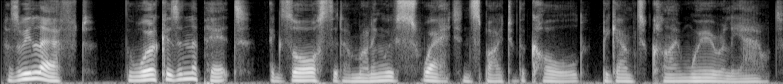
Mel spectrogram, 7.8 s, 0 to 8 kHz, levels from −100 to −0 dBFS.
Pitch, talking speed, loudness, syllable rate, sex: 130 Hz, 175 wpm, -18 LUFS, 4.5 syllables/s, male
